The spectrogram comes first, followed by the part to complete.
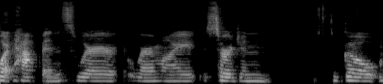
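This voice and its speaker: In a Swedish accent, a woman speaks at a fairly low pitch with a bright, sharp tone, recorded dry and close with no echo. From Sweden. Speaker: medtech company founder. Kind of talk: interview. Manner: frequent hesitations and fillers.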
